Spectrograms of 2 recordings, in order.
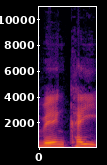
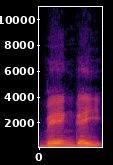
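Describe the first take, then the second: First: The middle consonant sounds like a hard k. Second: The middle consonant sounds like a soft g. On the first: The speaker calls it wrong. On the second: The speaker calls it right.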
